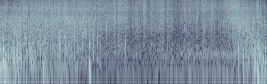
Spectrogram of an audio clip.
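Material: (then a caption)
Polystyrene foam. Fingertips and short nails press and rub a full, clear plastic bag of yellow polystyrene foam beads laid flat, making the beads crackle. A dense, continuous, bright crackle and rustle fills the clip, with a few sharper snaps and a slight dip in level midway before it swells again.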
